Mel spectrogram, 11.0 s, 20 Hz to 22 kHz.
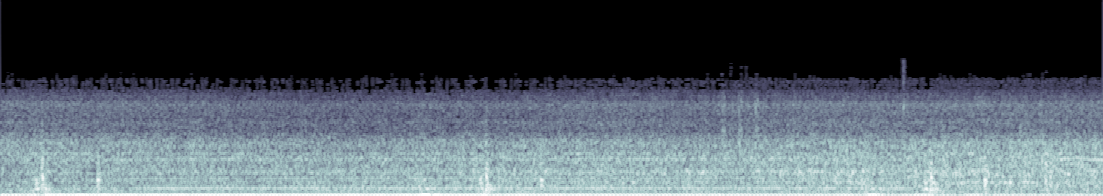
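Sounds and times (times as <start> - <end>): car idling low rumble: 0.0 - 11.0
rain: 0.0 - 11.0
windscreen wiper sweeping: 0.2 - 1.4, 4.1 - 6.2, 7.3 - 11.0.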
